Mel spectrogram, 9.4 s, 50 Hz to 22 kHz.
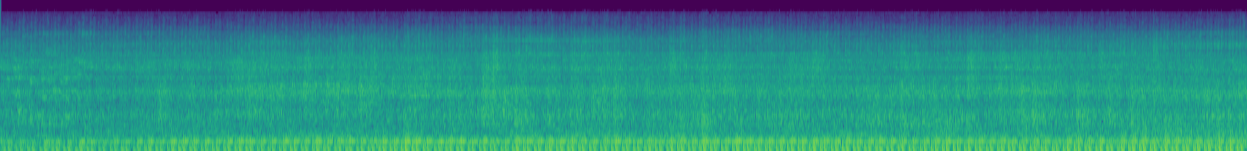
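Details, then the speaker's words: Voge 900DSX twin in sports mode, first gear, engine warm (2 bars), off throttle up a slight gradient holding 15 km/h: a steady even beat with less searching than in road and rain modes, the smoothest of the riding modes. "Now, strangely enough, out of all the riding modes, this is it appears to be the smoothest. I'm going up a slight gradient. It's holding 15 kilometers an hour. It doesn't appear to be as much searching as in road and rain, which I find surprising."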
